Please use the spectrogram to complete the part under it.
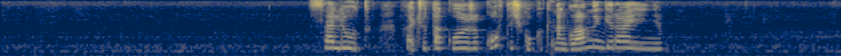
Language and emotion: Russian, positive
